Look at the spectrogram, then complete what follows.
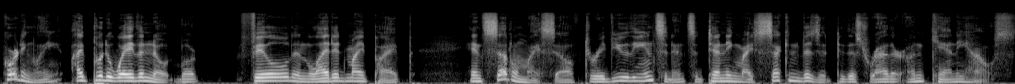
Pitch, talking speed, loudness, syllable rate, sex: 135 Hz, 160 wpm, -19 LUFS, 5.3 syllables/s, male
